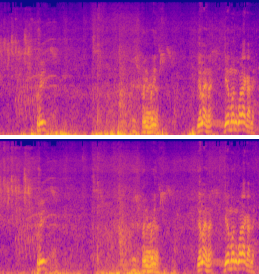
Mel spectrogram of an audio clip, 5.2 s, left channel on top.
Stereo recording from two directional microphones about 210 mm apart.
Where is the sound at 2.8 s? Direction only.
5° right (ahead or behind).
